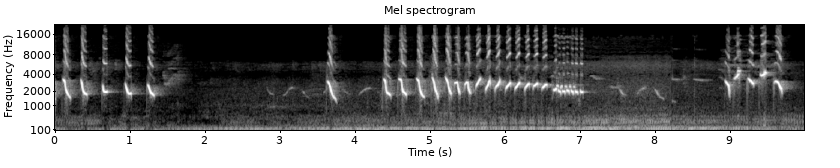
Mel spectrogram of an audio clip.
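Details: Cucak ijo, the greater green leafbird, singing gacor for masteran: scattered sharp whistles, a pause, then a rapid run of repeated slurred notes ending in a short warbled phrase, over a steady low hum.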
